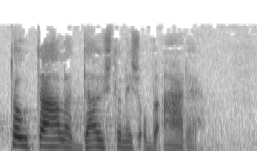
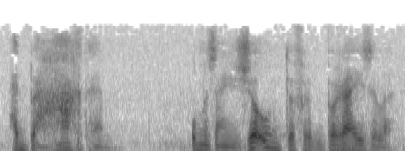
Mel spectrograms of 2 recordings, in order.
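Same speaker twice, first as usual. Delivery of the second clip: awed hush; 4 semitones lower, 5 dB quieter than usual. Acted. Preacher on God crushing his son, awed and quiet. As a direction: drop to a hush of awe.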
